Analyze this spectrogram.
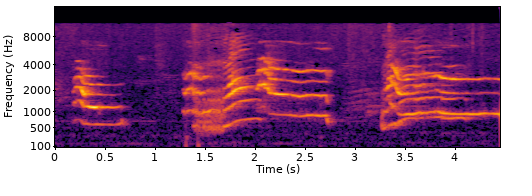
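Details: Domestic cat meowing in a compilation of cute cats: three separate meows, each a clear tonal call that rises and then falls, the last one longer and drawn out, with a quiet room in the background.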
